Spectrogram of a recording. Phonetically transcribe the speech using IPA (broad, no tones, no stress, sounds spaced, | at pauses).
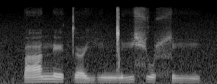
p a n e t̪ œ j i ŋ͡ǀ i ɕ u ɬ i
